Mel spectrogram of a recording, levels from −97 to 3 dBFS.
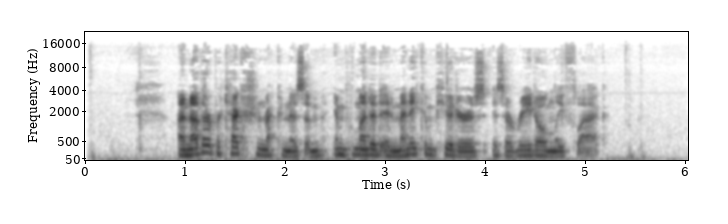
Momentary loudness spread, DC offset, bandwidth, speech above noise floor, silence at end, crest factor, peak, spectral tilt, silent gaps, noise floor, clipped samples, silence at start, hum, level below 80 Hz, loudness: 11 LU; under 0.1%; 16 kHz; 30 dB; 0.6 s; 24 dB; -2 dBFS; -4.5 dB/octave; none; -55 dBFS; under 0.1%; 0.05 s; none; -54 dBFS; -24 LUFS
